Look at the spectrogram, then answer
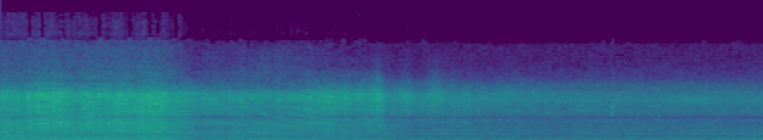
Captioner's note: engine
